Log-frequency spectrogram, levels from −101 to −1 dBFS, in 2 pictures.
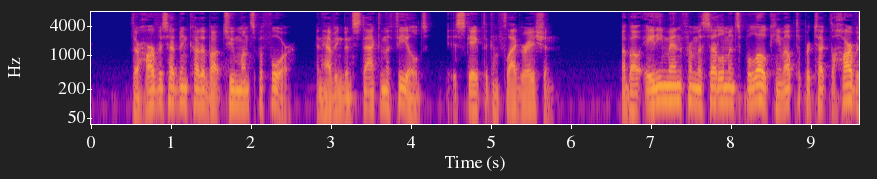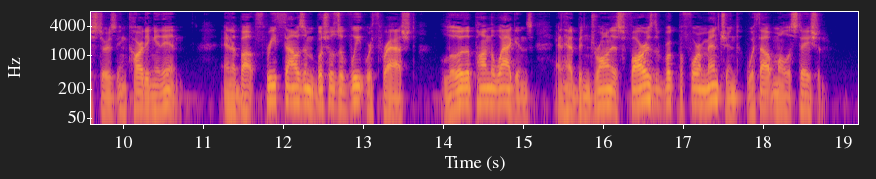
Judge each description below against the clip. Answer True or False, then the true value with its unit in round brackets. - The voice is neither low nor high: False (95 Hz)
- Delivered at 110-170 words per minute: False (195 wpm)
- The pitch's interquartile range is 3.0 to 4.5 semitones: False (5.6 semitones)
